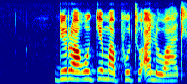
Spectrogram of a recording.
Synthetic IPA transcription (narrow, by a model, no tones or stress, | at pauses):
dirwaɣʊkʼɪmapʰʊtʰʊʔalɪwaːt͡ɬʼḁ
